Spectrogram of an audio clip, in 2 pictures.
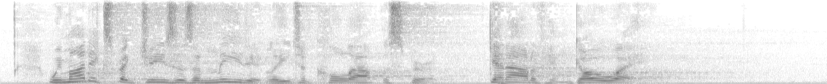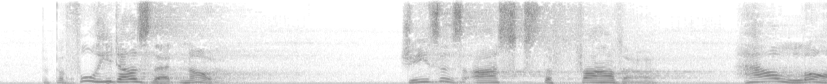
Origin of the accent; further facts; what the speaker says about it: Australia; moved away; my home country, Australia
